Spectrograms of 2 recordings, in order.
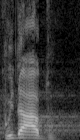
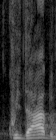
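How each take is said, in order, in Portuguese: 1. É dito em voz alta e com severidade. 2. É dito com suavidade e carinho. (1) "Já aumentei a voz" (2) "mais carinhoso"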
